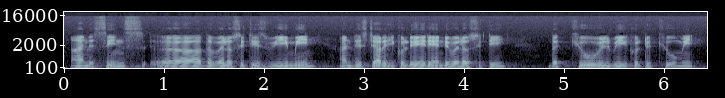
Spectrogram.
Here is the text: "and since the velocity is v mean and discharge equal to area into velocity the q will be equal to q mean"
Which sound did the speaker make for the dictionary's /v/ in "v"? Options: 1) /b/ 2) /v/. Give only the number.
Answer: 2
